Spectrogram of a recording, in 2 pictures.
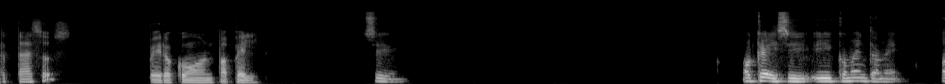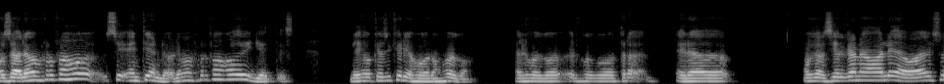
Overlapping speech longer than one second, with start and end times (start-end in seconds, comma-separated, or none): none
